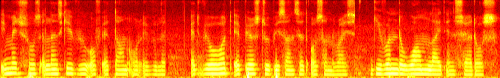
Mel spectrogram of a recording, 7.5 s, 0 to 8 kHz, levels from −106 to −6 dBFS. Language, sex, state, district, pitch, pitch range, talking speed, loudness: English, female, Arunachal Pradesh, Lower Dibang Valley, 165 Hz, 155-175 Hz, 210 wpm, -21 LUFS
